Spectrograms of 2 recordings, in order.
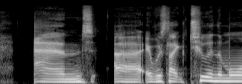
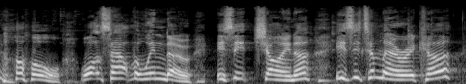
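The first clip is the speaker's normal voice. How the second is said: much higher, peering and wondering; high, wondering spaceman; 9 semitones higher than usual. Acted. Astronaut asks his wife if that is China, high and wondering. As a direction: gaze out the window like it's Earth from orbit. Tim looks out the window.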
